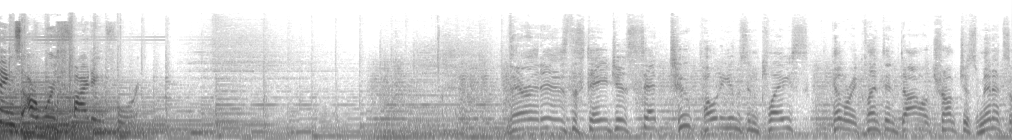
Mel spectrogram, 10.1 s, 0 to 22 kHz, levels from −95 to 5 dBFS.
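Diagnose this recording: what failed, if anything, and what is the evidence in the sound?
Nothing failed; no fault is audible anywhere.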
